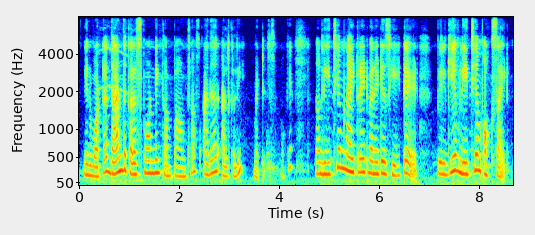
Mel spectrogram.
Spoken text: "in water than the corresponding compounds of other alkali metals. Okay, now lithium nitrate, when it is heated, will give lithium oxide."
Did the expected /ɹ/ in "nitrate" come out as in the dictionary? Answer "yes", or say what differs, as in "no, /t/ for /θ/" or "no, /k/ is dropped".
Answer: yes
